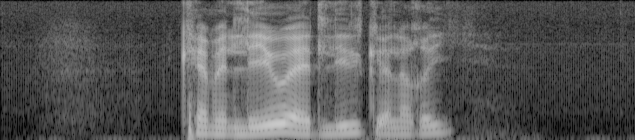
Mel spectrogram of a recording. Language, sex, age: Danish, male, 25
